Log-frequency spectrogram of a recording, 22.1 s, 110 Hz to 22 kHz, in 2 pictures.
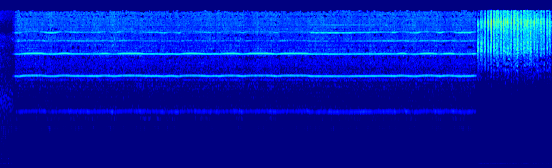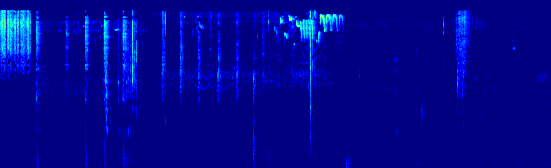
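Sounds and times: spindle sander motor humming: 0.3 - 11.7.

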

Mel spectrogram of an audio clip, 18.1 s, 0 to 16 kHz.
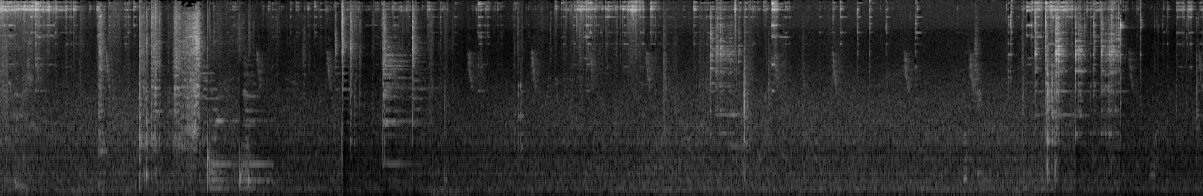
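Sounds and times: metal cookware clinking: 1.5 - 4.1, 5.0 - 6.4, 15.5 - 17.0
short metallic ring: 5.0 - 6.6
wire pot handle clinking: 5.1 - 6.4, 15.5 - 17.0.

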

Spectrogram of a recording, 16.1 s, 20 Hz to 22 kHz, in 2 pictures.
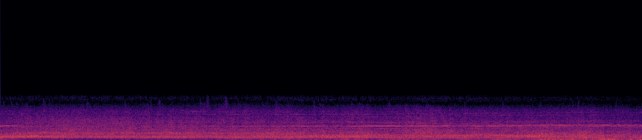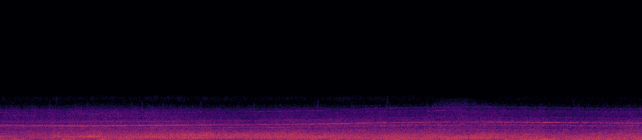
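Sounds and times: jet engines rushing and whining: 0.0 - 16.0.

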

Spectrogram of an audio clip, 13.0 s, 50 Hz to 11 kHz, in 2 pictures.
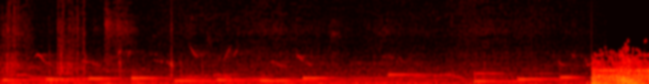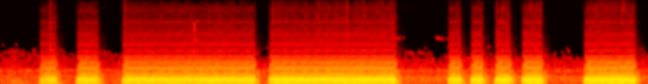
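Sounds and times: engine rumble: 5.6 - 12.9
car horn honking: 6.8 - 12.9.

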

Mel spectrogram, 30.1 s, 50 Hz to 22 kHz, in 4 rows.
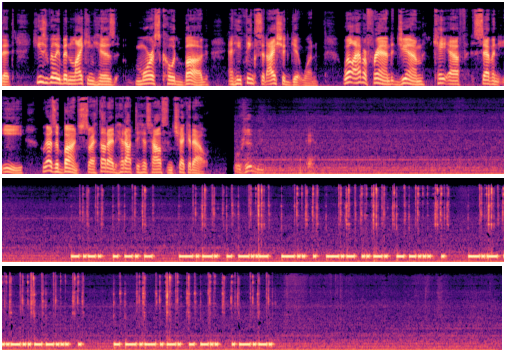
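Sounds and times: morse code tone: 16.1 - 26.7.

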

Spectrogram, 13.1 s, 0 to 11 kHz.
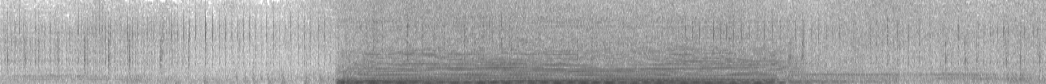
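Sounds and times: ship's horn blast: 4.2 - 12.2.

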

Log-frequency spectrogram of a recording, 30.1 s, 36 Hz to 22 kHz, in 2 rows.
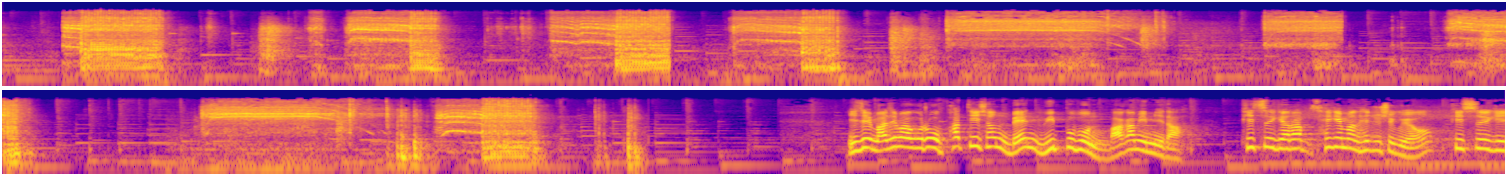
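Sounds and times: cordless drill driving into wood: 9.4 - 11.7.

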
